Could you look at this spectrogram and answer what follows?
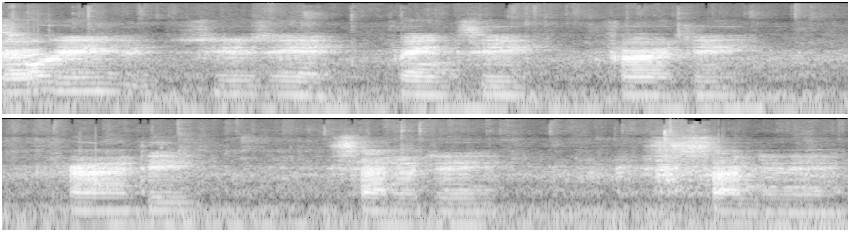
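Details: Man with moderate Broca's aphasia, comprehension preserved, naming the days of the week during an assessment; Broca's aphasia.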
